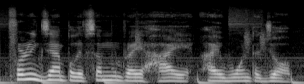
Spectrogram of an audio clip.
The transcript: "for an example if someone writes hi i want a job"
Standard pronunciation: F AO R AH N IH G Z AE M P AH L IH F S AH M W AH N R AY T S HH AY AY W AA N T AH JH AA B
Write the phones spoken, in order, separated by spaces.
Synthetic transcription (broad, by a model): F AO R AH N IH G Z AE M P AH L IH F S AH M W AH N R AY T HH AY AY W AA N T AH JH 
